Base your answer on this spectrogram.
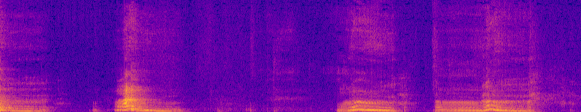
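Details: An angry West Highland White Terrier reacts to a birthday card showing a Westie. A short growling grumble leads into one sharp bark, then two long, moaning, wavering growls of about a second each.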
